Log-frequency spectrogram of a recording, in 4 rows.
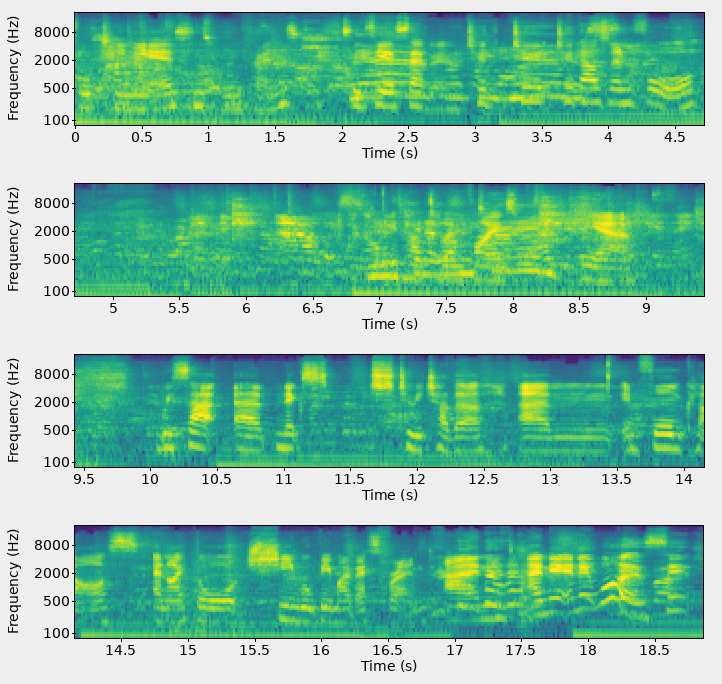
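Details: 24-year-old woman with a lifelong stutter of unknown cause, with silent blocks and repetitions; stuttering (stammer).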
